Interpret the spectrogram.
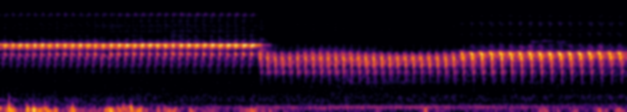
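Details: Intense yellow Belgian canary singing a lot: fast, even rolled trills held as long tours, a high tour dropping abruptly to a lower rattling one, then shifting up slightly again.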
